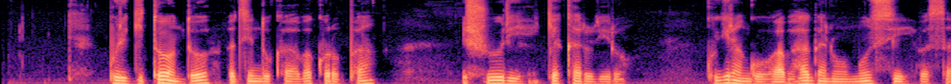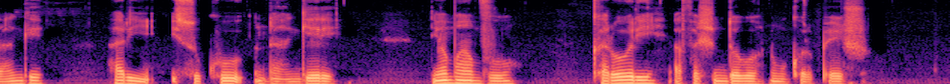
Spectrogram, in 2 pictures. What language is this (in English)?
Rundi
